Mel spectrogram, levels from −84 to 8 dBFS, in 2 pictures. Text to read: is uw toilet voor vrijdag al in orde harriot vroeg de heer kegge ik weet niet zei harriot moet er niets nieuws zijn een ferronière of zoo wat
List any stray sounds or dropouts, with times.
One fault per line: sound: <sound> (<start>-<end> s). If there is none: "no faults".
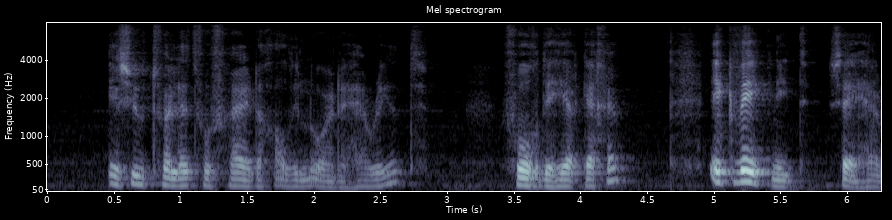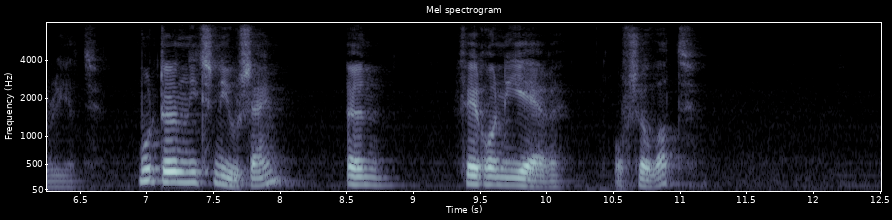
no faults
